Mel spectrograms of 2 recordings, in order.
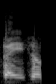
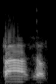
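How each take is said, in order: First: The name is said with an American accent. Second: The name is said with a European accent. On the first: "if you want to say it with an American accent" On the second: "with a European one"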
